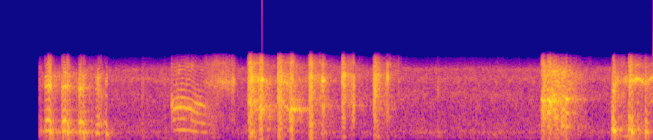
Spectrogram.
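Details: A young boy gives bursts of short, playful pretend coughs, his favourite trick, with a brief voiced laugh-like sound between them; voluntary cough.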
